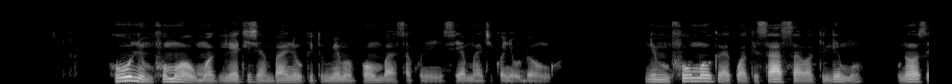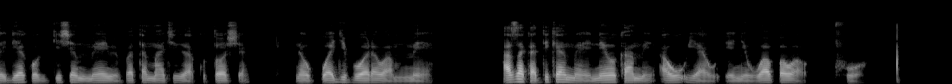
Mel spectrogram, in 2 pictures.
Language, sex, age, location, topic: Swahili, male, 50+, Nairobi, agriculture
